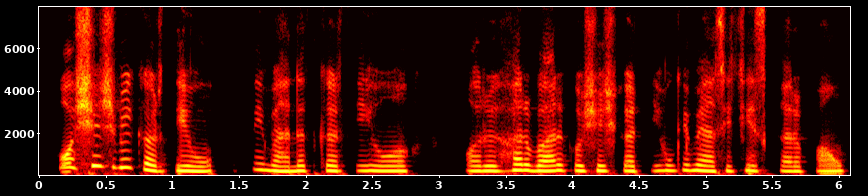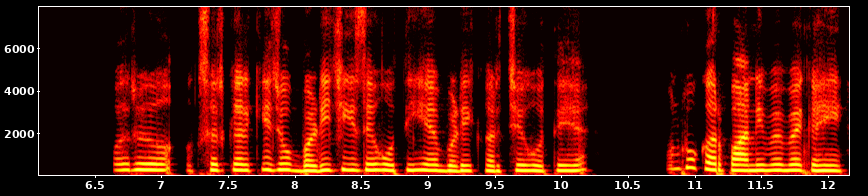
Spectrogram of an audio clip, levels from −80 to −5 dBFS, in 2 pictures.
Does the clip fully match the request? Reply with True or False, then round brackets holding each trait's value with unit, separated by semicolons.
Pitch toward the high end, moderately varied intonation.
False (250 Hz; 2.3 semitones)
